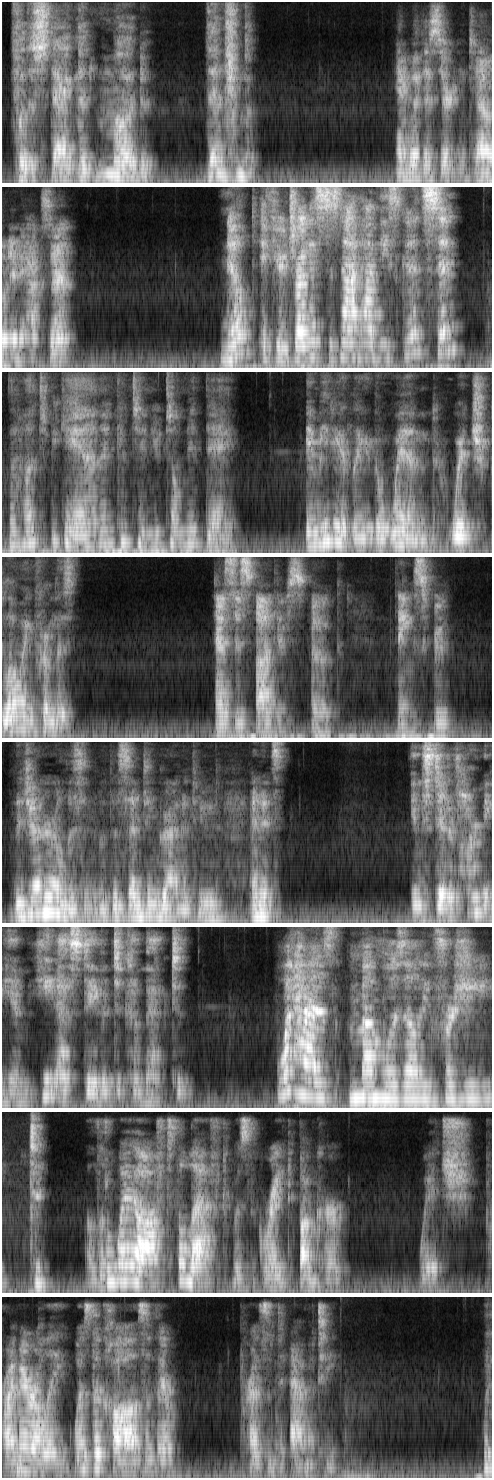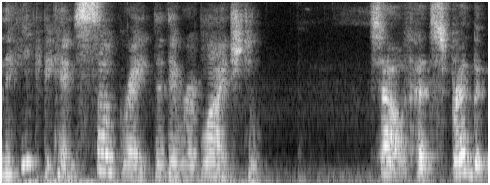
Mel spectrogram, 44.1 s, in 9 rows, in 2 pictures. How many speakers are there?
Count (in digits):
10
